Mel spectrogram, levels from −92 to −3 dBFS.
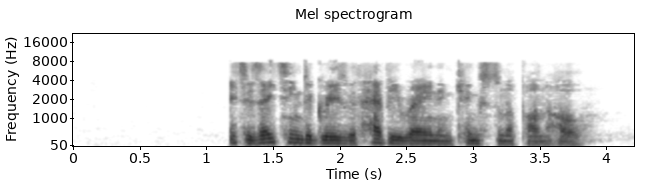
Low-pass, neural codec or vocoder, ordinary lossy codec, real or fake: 19.8 kHz; codec, 44.1 kHz, 7.8 kbps, DAC; AAC, 24 kbps; fake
